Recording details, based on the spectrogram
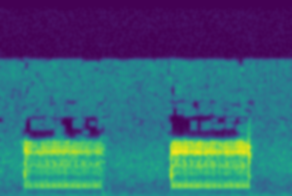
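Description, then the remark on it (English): A telephone busy signal on a living-room phone after dialing a number: two buzzy, evenly spaced tones, each lasting about half a second with a short gap between, heard clearly over faint line hum with no voices. “And I keep getting the busy signal.”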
